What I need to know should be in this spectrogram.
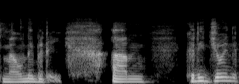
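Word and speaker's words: Melniboné: many years ago, I I pronounced it in my head as Melnibone. Uh which it may be, but I've I've been told um Oh, sure. Since then it was it's Melnibody.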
